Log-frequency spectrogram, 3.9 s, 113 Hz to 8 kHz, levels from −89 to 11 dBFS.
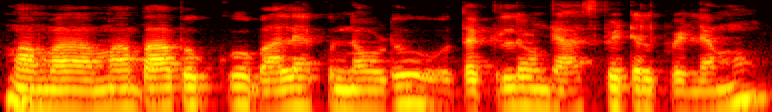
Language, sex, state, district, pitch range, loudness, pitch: Telugu, male, Andhra Pradesh, Anantapur, 130-145 Hz, -19 LUFS, 140 Hz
